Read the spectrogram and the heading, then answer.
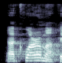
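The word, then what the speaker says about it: Cowaramup: Quarrumup. If you imagine it has a Q at the start, it makes it easier. – There we go, Quarrumup.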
